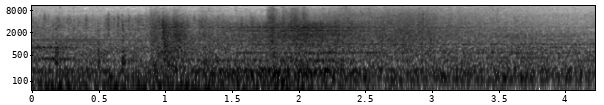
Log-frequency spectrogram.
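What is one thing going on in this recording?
Something heavy splashes into water.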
